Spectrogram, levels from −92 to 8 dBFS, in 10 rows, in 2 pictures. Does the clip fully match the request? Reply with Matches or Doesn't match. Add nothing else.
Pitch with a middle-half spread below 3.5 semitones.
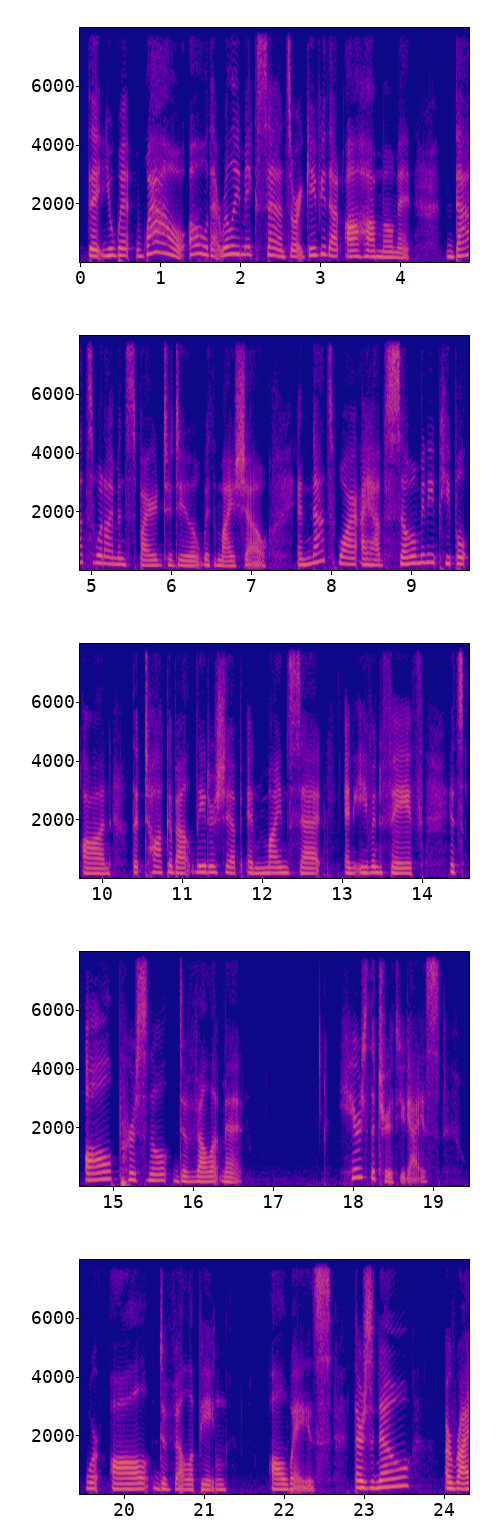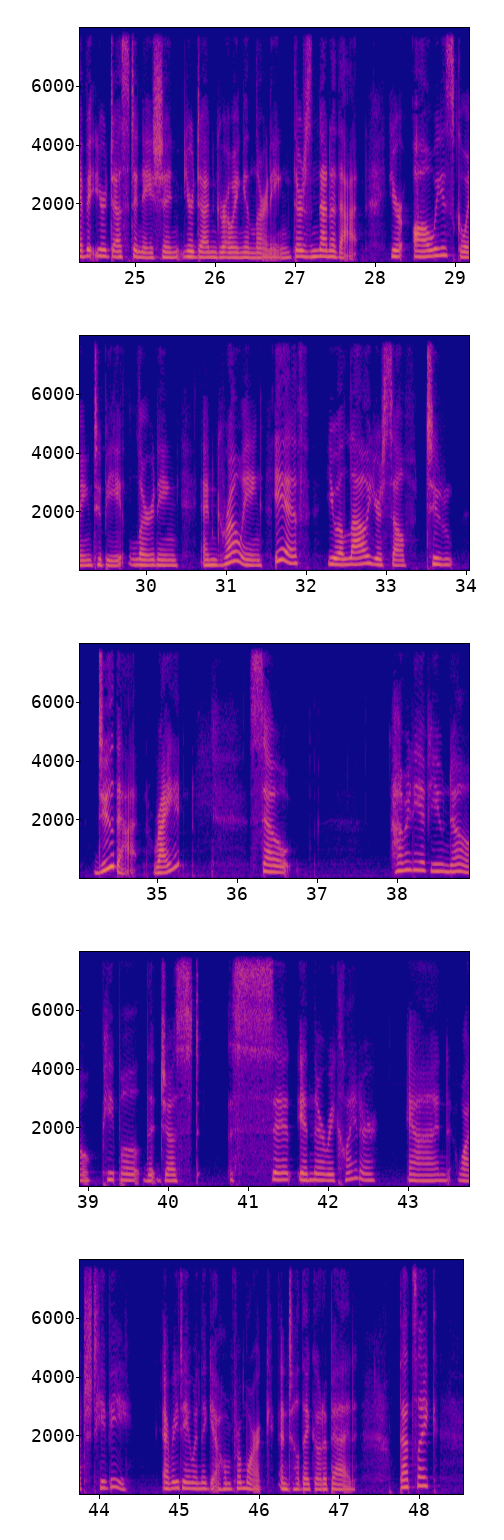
Doesn't match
